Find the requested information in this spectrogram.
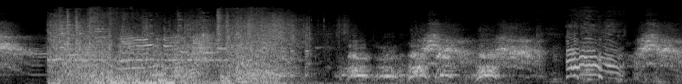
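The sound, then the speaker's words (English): A dog goes after and confronts a cat, and the cat swipes at it in a loud fight, with a burst of harsh snarling, hissing and scuffling followed by a string of yowling cat cries and sharp barks. “So the dog went after the cat, confronted the cat.”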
